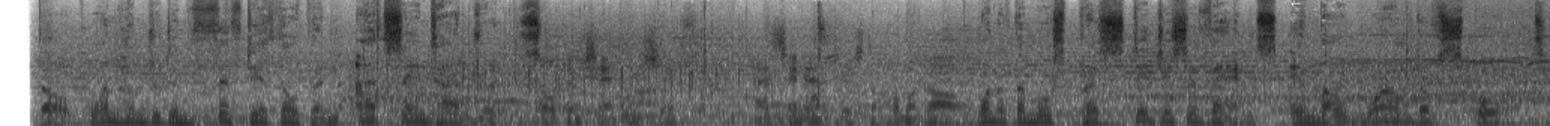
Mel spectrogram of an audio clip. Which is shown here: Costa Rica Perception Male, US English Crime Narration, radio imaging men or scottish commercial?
scottish commercial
